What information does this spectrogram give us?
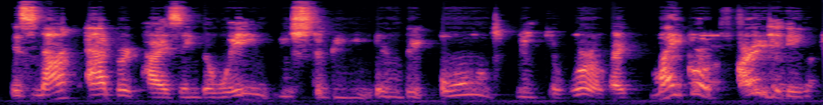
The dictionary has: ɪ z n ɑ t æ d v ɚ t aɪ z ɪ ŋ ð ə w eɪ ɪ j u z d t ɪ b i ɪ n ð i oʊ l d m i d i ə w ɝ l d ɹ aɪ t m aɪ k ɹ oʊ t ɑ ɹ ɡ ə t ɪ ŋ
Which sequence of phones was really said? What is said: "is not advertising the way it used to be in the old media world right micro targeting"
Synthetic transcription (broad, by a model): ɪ z n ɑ t æ d v ɚ t aɪ z ɪ ŋ ð ə w eɪ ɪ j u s t ɪ b i ɪ n ð i oʊ l d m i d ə w ɝ l d ɹ aɪ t m aɪ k oʊ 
